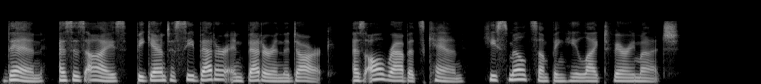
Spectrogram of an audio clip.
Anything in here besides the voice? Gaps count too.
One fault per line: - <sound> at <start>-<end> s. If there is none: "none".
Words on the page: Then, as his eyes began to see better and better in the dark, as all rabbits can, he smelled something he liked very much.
none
